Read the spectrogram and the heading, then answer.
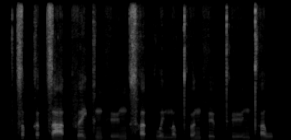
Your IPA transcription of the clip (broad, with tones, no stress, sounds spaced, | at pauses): t͡s ɐ˥ p̚ k ɐ˥ t̚ t͡s aː˨ t̚ f e˥ j k ɪ˨˩ ŋ h yː˨˥ ŋ t͡sʰ ɐ˥ t̚ kʷ e˨˩ j n̪ ɐ˨˩ w t̪ʰ ɵ˥ n h yː˥ p̚ t̪ʰ yː˨˥ n t̪ʰ ɐ˥ w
